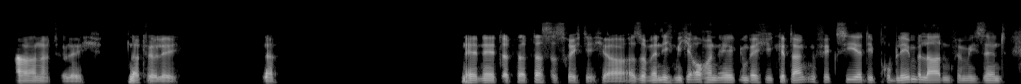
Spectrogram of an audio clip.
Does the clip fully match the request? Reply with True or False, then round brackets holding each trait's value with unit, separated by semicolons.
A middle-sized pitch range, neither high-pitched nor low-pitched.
False (3.3 semitones; 100 Hz)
